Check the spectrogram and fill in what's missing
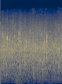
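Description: A conference audience at SIGGRAPH Real-Time Live claps for a Mario shader demo, dense continuous applause from a large crowd filling the whole short moment.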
